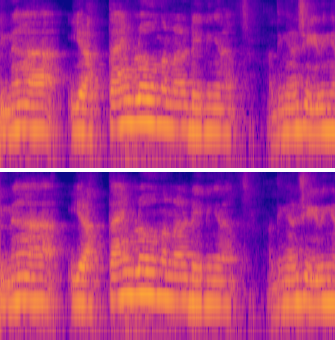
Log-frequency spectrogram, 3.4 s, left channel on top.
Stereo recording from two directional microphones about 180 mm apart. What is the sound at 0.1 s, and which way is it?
Speech, 10° left (ahead or behind).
